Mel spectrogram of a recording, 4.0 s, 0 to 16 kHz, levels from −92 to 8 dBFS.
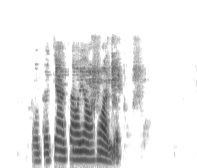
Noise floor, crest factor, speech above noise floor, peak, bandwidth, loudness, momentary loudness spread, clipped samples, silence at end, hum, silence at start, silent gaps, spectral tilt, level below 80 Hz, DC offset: -48 dBFS; 20 dB; 26 dB; -4 dBFS; 7.4 kHz; -22 LUFS; 14 LU; under 0.1%; 1.2 s; none; 0.65 s; none; -6 dB/octave; -76 dBFS; under 0.1%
